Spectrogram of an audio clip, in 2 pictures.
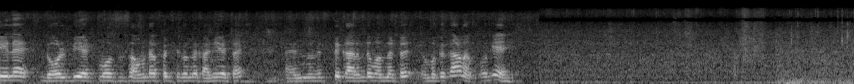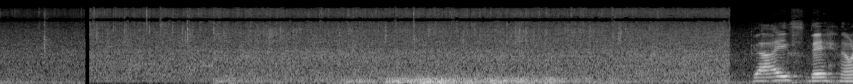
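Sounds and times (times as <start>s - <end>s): heavy rain on roofs and concrete: 0.0s - 17.0s
thunder rumble: 7.8s - 9.4s, 10.7s - 16.1s.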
